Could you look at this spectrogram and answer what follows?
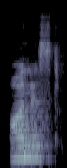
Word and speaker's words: honest: Okay, in H also, if the H is silent, if any word is starting from H and the H is silent, at that time we will use an. For example, honest man.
